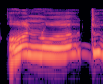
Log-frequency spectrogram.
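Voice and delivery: high, loud stately matron command; Mrs Wilfer's order. Acted. Stately mother orders the servant onward, imperious. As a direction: proclaim it like a grand lady. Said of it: "received in the vehicle by Missus Wilfer".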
